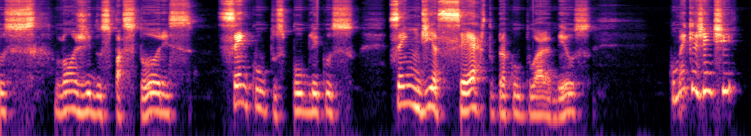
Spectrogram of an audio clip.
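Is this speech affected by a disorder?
No.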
